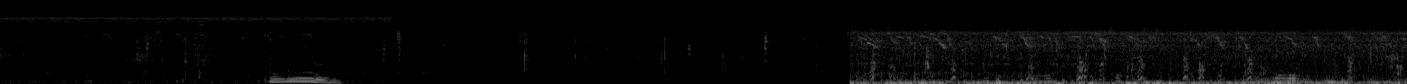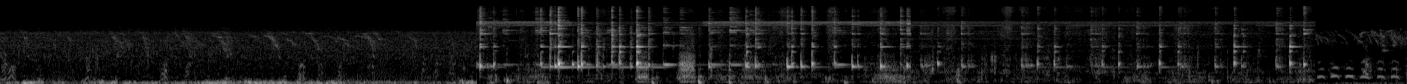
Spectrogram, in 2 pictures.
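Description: Farm animals: cattle moving about, then a louder stretch of rapid clanking with a ringing tone, with chickens clucking.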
